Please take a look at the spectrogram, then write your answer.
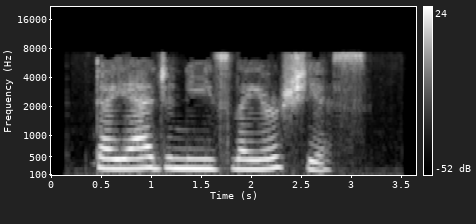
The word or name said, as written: diogenes laertius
